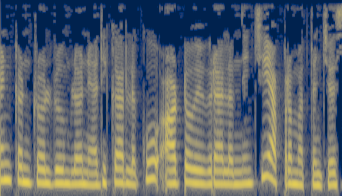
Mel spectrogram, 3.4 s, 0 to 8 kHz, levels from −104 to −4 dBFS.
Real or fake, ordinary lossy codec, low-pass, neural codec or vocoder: real; none; 7.2 kHz; none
